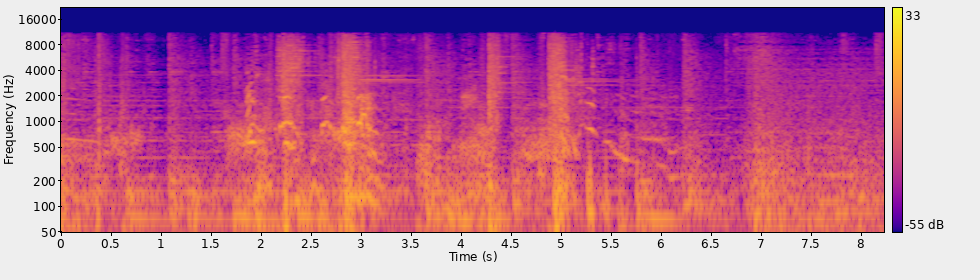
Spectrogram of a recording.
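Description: A pack of stray dogs in The Witcher 3 barking and yelping in several close, loud bursts, mixed with whimpers and scuffling combat hits.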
